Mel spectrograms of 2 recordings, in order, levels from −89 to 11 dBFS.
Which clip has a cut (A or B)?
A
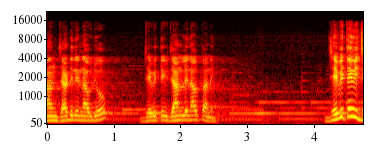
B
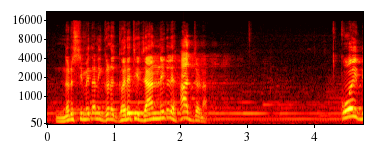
A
